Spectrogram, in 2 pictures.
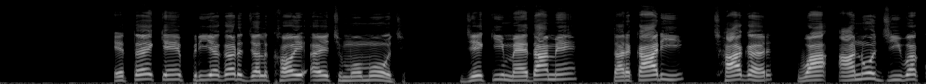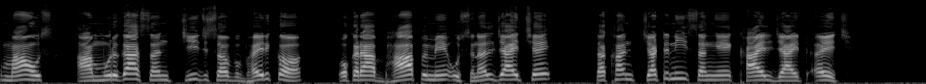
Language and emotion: Maithili, neutral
